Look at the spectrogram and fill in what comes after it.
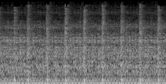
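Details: Vespa 50 Special first start after 10 years: sharp regular two-stroke pops about five a second only while the sprayed starting fluid burns; spark present, fuel hose looks too big and long.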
